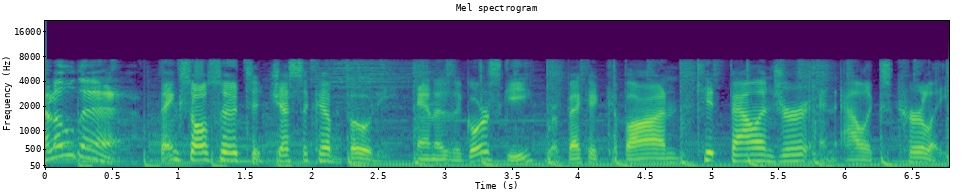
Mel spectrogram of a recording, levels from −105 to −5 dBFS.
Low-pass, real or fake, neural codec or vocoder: 7.2 kHz; real; none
